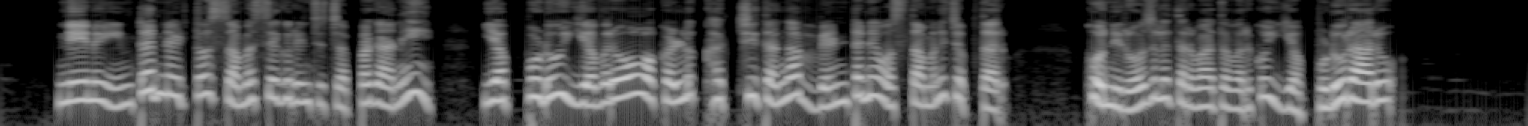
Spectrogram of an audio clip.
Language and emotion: Telugu, disgusted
